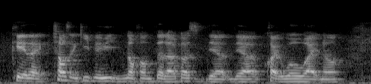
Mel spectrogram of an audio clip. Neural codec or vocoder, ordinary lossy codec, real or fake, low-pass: none; none; real; none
